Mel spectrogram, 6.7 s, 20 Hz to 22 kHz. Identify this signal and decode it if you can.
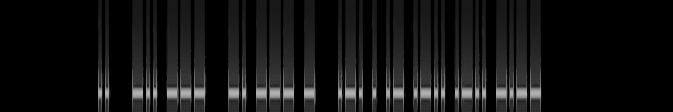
Morse code, heard as a keyed tone, about 34 wpm, 700 Hz. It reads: I DO NOT REALLY
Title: Sets of 4 Words 35wpm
